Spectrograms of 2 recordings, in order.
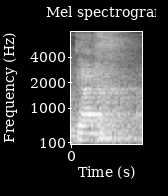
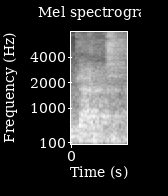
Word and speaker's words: Kach: fundador de un partido que se llama el Kaj o el Kach. Se escribe K-A-C-H.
